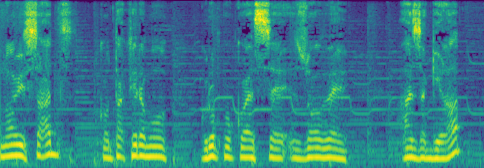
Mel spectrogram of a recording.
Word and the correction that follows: Azagile: ako sam dobro izgovorio. Dobro veče. – Dobro veče. – Jesam dobro izgovorio ili se tu drugačije izgovara? – Izgovara se zapravo Azagile.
